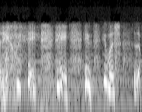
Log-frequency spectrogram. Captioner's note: Warren laughing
